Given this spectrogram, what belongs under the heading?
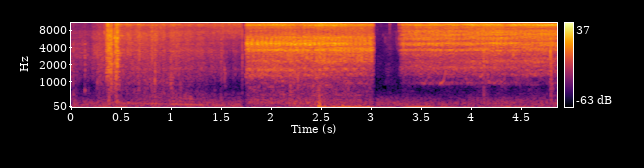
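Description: Fishing reel drag on a cheap little Roxani reel, rodeo fishing with a soft bait, clicking in a rapid ratchet run as a hooked fish pulls line, close and fairly loud with brief pauses, no talking.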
